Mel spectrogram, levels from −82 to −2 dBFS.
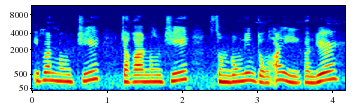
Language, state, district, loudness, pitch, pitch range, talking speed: Ao, Nagaland, Dimapur, -15 LUFS, 250 Hz, 230-280 Hz, 100 wpm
